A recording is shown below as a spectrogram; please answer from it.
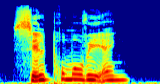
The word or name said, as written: selvpromovering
